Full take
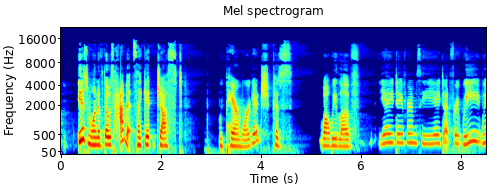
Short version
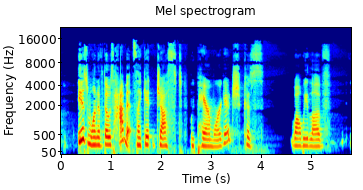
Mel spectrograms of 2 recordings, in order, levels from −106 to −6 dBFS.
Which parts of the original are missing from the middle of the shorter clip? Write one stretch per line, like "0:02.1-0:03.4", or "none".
0:02.5-0:03.1

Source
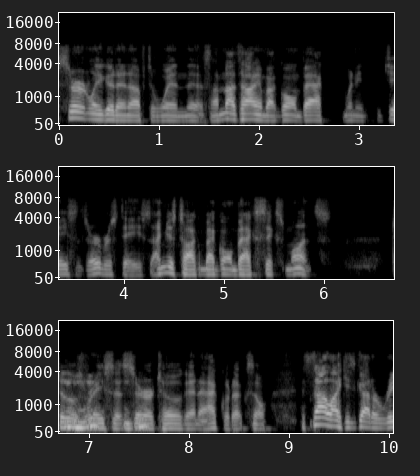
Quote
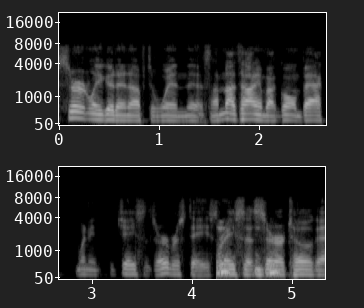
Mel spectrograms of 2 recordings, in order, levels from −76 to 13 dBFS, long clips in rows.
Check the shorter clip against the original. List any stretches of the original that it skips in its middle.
0:04.2-0:07.0

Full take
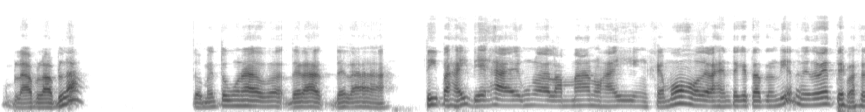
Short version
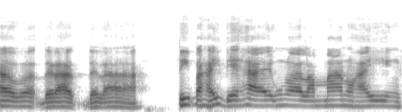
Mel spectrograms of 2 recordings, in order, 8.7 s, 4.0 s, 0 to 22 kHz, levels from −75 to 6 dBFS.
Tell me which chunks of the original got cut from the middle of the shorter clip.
none

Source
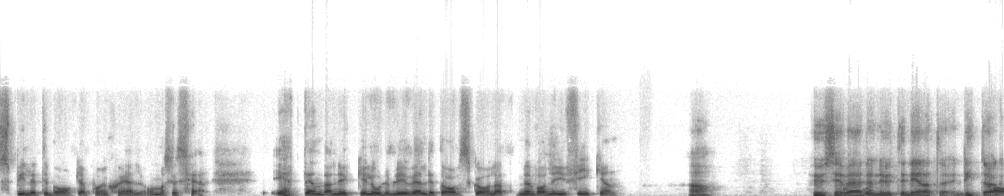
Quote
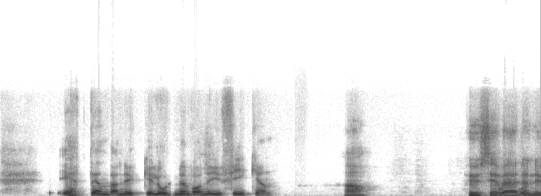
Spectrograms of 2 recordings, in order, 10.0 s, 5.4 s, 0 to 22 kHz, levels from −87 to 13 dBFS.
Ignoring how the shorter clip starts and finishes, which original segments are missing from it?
0:03.8-0:05.1

